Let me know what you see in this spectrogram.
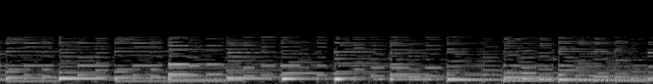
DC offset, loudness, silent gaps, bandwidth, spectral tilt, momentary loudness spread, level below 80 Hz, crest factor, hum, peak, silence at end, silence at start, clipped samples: under 0.1%; -27 LUFS; none; 3.8 kHz; -11 dB/octave; 9 LU; -64 dBFS; 20 dB; none; -6 dBFS; 0 s; 0 s; under 0.1%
